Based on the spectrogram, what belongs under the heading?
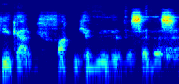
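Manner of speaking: low, quick, hushed aside; muttered disbelief. Retold or imitated.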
